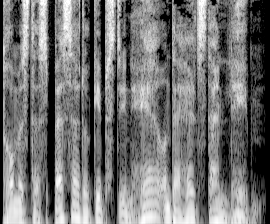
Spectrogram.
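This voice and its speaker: A man's voice: low voice, lively intonation, fairly quick, darkish tone, breathy edge, no room sound, clean studio sound, pitched above the performer's own voice, heavily acted. A man voicing a carefree journeyman smith who teases his fearful companion in a fairy-tale audiobook. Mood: teasing, easygoing. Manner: teasing, easygoing.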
